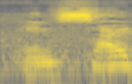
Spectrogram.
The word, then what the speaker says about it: inside: second one is side inside has got i which is a diphthong so this is an example of a word okay which has got a syllable which contains diphthong so that's a liberal stress so here in this example the second or the final syllable is stress why because it has got a diphthong okay look at the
